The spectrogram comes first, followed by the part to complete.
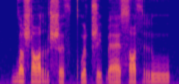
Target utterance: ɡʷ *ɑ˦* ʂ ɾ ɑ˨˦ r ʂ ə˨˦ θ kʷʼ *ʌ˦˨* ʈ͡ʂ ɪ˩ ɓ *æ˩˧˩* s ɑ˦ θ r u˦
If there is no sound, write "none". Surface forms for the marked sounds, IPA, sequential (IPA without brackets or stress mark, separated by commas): ɑ˦, ʌ˦, æ˩˧˩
